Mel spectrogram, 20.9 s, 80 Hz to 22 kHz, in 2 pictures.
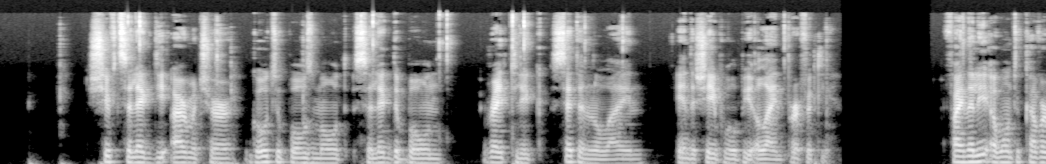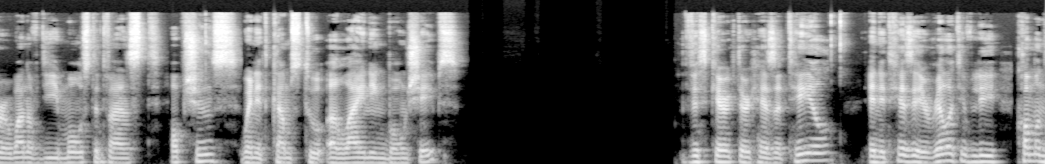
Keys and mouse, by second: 0.2 Tab, 2.3 Tab, 4.4 right click, 5.8-6.2 drag, 6.5-7.8 drag, 8.1 Tab, 8.5 shift+middle click, 8.8 middle click, 9.0 shift+middle click, 9.1 middle click, 9.6-12.5 middle drag, 14.9 click, 15.6 Tab, 17.1 middle click, 18.1 click.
